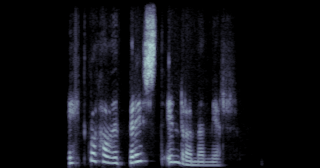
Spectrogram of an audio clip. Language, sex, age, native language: Icelandic, female, 30-39, Icelandic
